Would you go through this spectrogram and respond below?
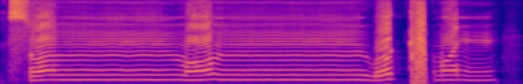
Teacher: Kemudian karena ia bacaan iqlab, maka di sini mimnya dianggap kita matikan. Maka pertama ditahan dulu suara m-nya karena dibacaan gunnah. Kemudian ketika lafal mum itu langsung matikan di sini dan ditahan suara gunnahnya.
